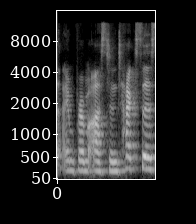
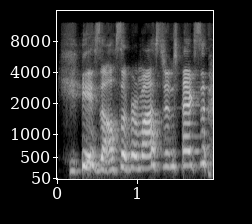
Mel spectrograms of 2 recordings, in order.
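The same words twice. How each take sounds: First: Said in the usual way. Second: "He" lifted, ends in a laugh on "Texas"; "He" stressed, "Austin, Texas" rising with a chuckle. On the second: Real, not acted. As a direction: lean on "He" and let "Texas" tip into laughter. Echoing her intro about husband.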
